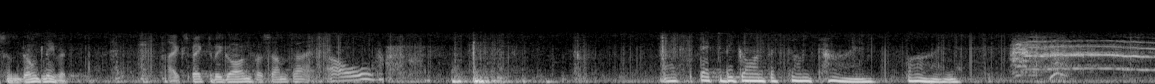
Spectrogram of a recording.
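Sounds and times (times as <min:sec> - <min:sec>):
speech: 0:00.0 - 0:00.9, 0:01.7 - 0:03.9, 0:06.7 - 0:09.7
screech owl call: 0:10.1 - 0:11.5.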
